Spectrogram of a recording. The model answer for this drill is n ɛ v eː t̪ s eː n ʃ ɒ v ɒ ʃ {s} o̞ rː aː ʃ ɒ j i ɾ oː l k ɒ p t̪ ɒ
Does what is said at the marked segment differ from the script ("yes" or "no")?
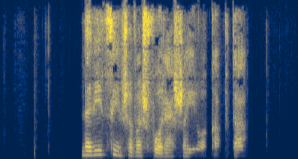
yes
